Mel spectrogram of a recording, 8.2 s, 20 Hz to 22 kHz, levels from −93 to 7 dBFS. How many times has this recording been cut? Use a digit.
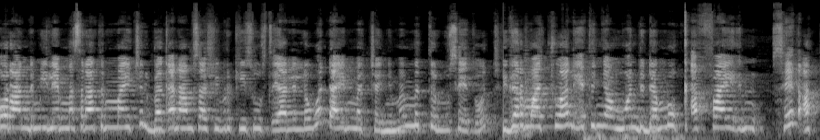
1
